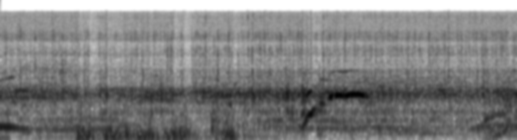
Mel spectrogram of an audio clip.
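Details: Several humpback whales sing miles off, heard underwater while snorkeling off Black Rock, Maui: rising upsweeps, a high whistled note and lower moaning tones.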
